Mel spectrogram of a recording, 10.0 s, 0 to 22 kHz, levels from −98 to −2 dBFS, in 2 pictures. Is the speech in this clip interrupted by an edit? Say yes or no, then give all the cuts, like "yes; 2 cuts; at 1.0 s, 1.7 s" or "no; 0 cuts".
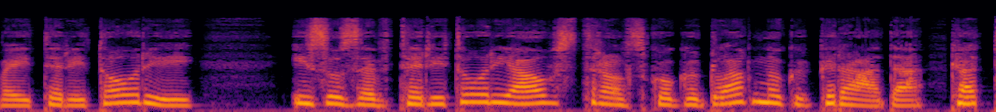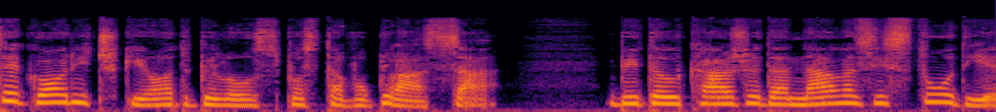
no; 0 cuts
